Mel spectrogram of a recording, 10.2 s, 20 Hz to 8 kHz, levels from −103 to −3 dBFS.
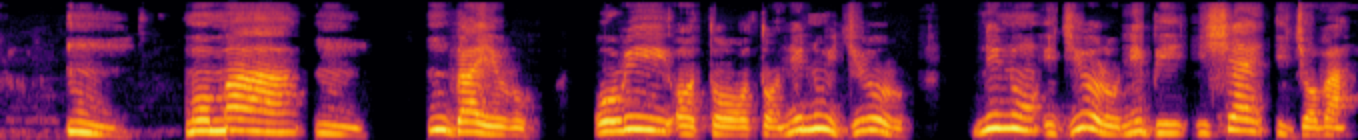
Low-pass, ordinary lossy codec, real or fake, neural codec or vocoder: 7.2 kHz; AAC, 32 kbps; real; none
